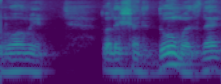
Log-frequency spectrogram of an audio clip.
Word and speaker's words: Dumas: o nome do Alexandre Dumas, né, que se a pronúncia correta seria Dumas.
